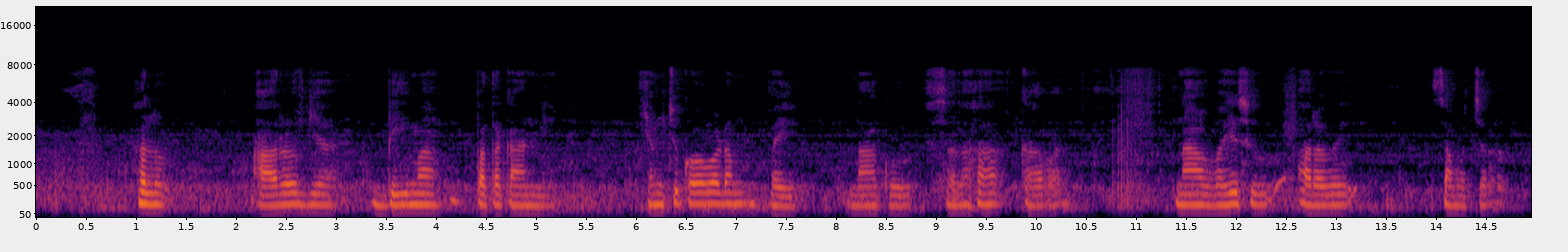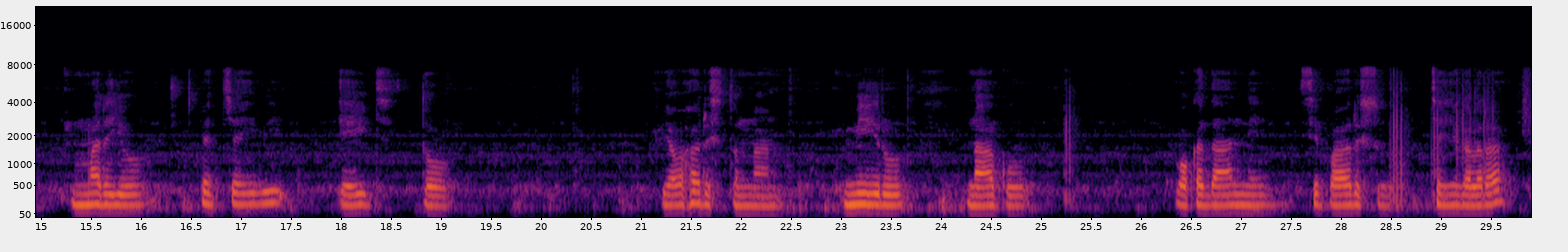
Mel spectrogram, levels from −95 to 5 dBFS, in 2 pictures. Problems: low volume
